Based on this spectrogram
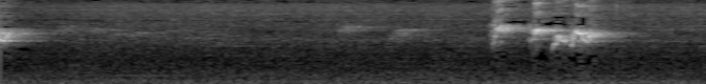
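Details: Morning song of a female red-whiskered bulbul, used for training birds and for trapping; a faint note at the start, then a loud, quick, chirpy warbled phrase of several slurred notes near the end.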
